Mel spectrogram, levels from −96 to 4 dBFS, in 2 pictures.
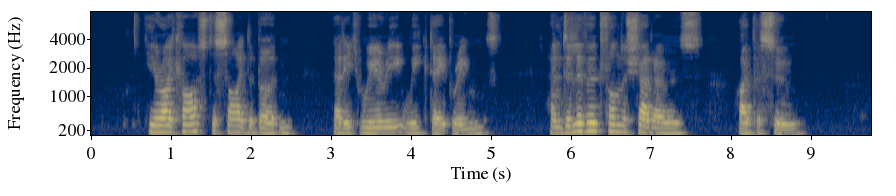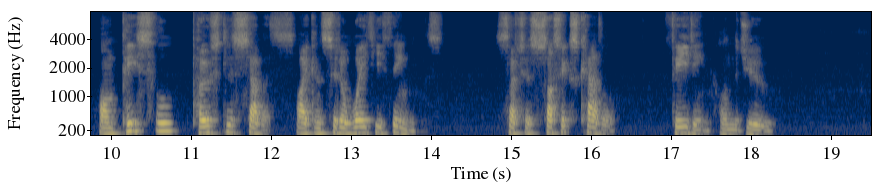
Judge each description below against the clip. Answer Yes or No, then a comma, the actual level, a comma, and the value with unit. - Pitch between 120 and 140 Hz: Yes, low, 135 Hz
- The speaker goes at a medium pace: No, slow, 110 wpm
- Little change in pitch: No, average, 3.8 semitones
